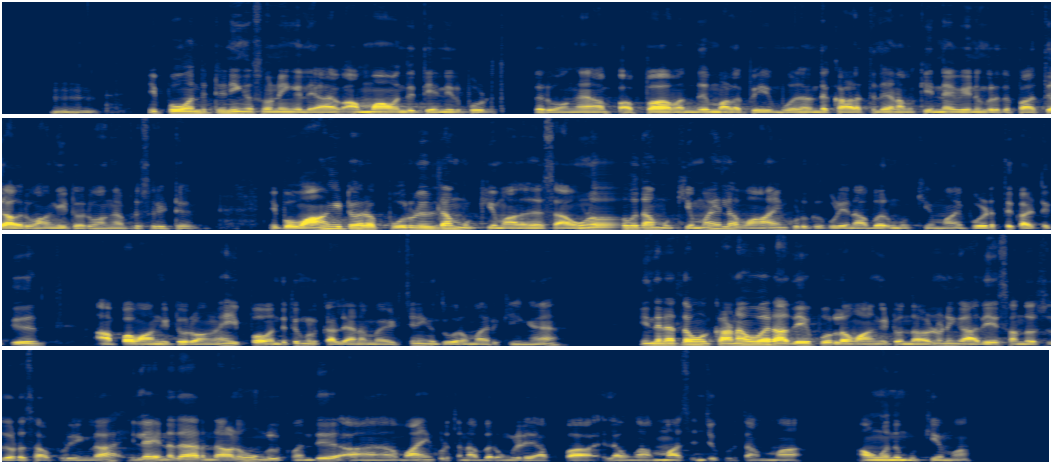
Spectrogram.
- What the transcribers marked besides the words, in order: none
- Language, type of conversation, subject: Tamil, podcast, அழுத்தமான நேரத்தில் உங்களுக்கு ஆறுதலாக இருந்த உணவு எது?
